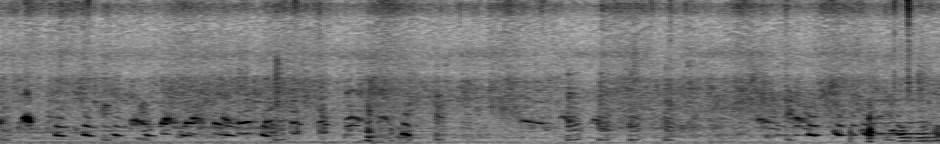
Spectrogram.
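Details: Roosters and hens at a chicken farm making noise: a dense chorus of overlapping short clucks and squawks, many birds calling at once without a steady rhythm, over a low continuous hum.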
